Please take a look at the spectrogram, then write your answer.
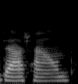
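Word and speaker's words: dachshund: like the Wiener dogs some people pronounce it dashound and it doesn't look like how it's spelled but a lot of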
